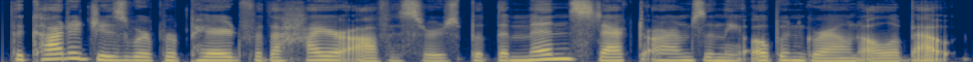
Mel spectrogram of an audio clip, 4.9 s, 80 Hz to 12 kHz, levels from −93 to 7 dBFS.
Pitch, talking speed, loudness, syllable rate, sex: 190 Hz, 235 wpm, -20 LUFS, 6.5 syllables/s, female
